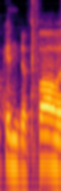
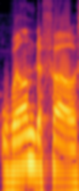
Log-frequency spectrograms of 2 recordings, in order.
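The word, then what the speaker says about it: Willem Dafoe: Willam defo uh yeah I caught myself cuz we had this conversation earlier I've pronounced his name wrong since forever um but so William fo sounds like a crow and a Frog arguing Willam the foe Willow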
